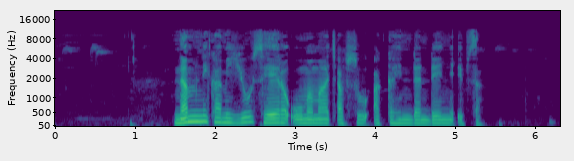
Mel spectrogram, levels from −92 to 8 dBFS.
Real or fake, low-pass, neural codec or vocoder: real; 10.8 kHz; none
